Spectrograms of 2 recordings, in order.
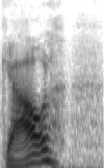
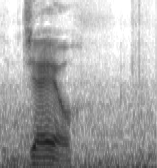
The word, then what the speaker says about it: Gaol: have made it welcome to the Cork City gal I saw it online it looked really cool let's check it out I was definitely wrong because the Cork City Jail even though the spelling is g a o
